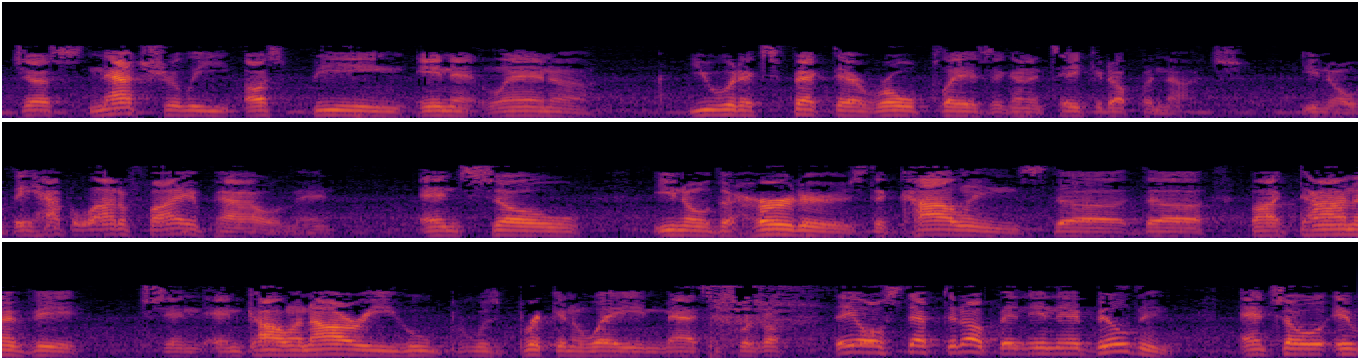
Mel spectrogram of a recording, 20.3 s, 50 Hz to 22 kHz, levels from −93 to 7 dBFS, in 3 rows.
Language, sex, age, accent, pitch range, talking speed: English, male, 30-49, American, 115-140 Hz, 180 wpm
